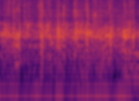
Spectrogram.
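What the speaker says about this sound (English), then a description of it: "I think we will not be miser on the claps" Audience at an inaugural session applauds the chief guest with steady, fairly loud clapping from a crowd, a continuous patter of many hands with small swells.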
